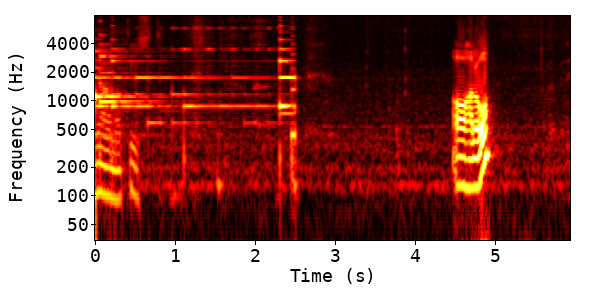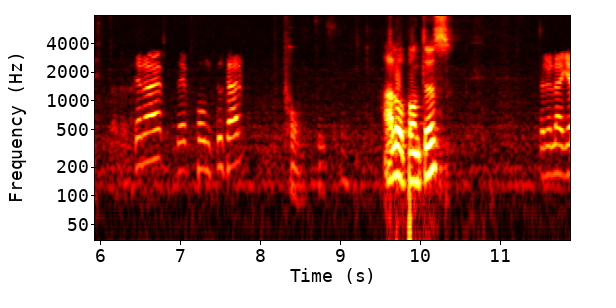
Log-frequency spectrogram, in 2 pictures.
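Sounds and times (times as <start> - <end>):
phone ringing: 0.0 - 2.6
speech: 0.4 - 0.8, 4.5 - 5.0, 6.4 - 10.5, 11.5 - 11.8.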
